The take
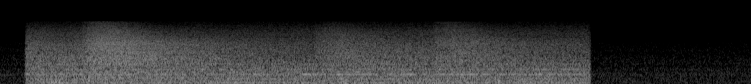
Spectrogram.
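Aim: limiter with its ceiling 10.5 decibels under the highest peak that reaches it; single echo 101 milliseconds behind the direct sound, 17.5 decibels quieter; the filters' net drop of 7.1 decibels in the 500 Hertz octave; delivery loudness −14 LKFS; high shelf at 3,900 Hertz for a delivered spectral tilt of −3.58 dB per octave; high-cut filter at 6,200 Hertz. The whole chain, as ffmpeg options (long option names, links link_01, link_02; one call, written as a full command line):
ffmpeg -i in.wav -af "lowpass=6200,equalizer=frequency=500:width_type=o:gain=-8.5,highshelf=frequency=3900:gain=-7.5,alimiter=level_in=6dB:limit=-24dB:level=0:latency=1,volume=-6dB,aecho=1:1:101:0.133,volume=25dB" out.wav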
